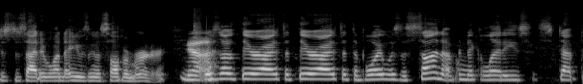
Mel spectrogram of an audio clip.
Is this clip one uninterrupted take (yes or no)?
no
